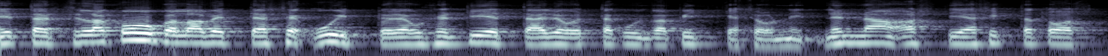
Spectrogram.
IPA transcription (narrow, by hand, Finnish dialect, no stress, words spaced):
ʔetːæ silːæ koˑukɑlːɑ ʋetˑeæs se uitːo jɑ kun sen tietˑæː jo etːæ kuiŋkɑ pitkæ se on ni nenˑæːʔ ʔɑstij jɑ sitːæ toɑs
